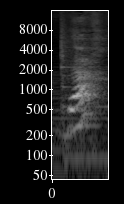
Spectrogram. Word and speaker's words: verts: Vah. Vah. Vah. Vah. Here also no changes in pronunciation.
